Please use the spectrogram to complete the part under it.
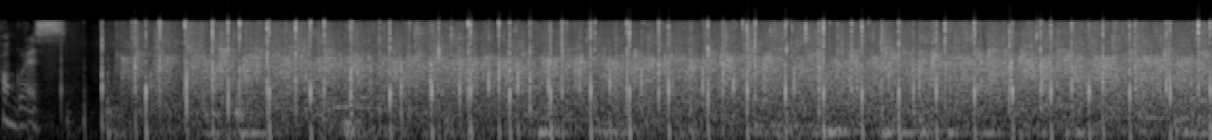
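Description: A large crowd claps loudly and steadily in a big hall.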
